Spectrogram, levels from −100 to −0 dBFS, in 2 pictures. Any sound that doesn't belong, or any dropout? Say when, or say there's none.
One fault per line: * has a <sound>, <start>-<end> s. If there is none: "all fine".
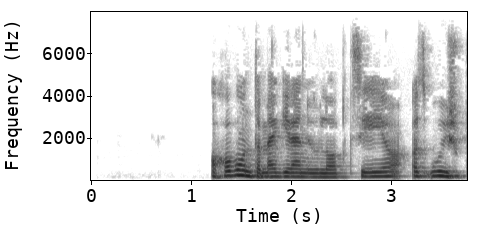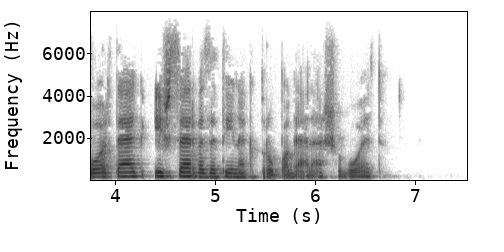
all fine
